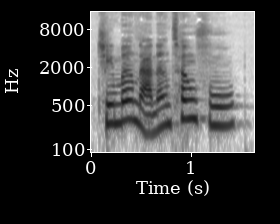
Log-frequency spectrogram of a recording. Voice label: name shanghainese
